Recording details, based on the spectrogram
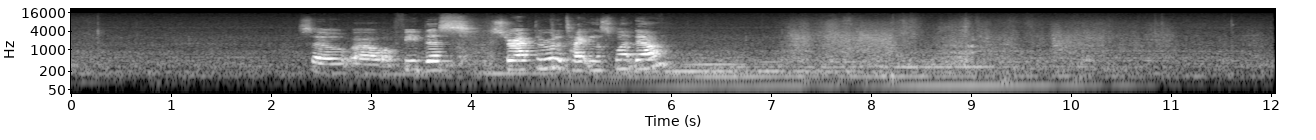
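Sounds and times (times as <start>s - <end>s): low hum: 4.0s - 12.0s.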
